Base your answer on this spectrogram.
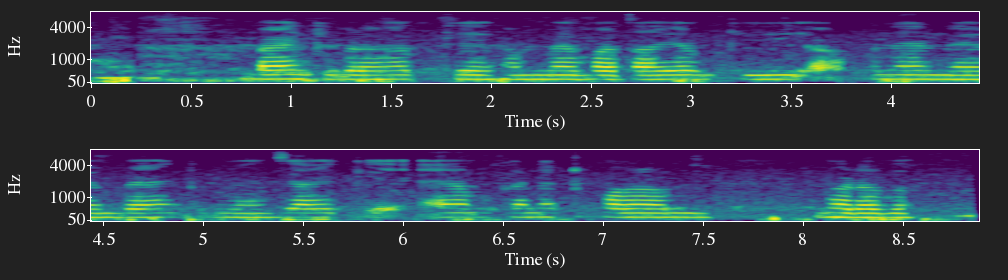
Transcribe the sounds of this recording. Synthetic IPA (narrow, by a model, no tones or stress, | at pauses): bɛ̃ːŋkːɡɾaːɦəkːeɦəmːẽbət̪aːjəbkiə̰pnenebɛ̃ːŋkmẽd͡ʒaːekḛʔɛ̰ːmkənek̚ʈfɔːɾəm | bʱəɽəb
